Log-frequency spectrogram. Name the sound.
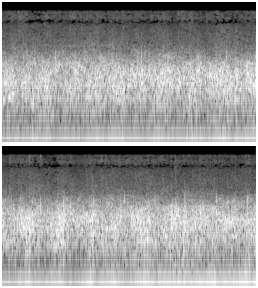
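audience applause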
